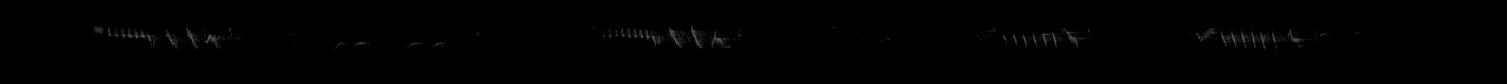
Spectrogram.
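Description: A bird singing: four loud, rapid trilled phrases a few seconds apart, with softer notes between them. The sound cuts off sharply near the end.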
